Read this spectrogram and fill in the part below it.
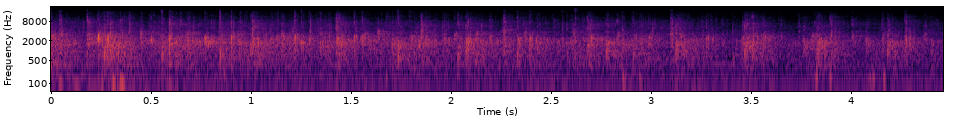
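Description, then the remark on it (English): A church audience applauds steadily for several seconds, giving the Lord a big hand, a dense, crackling wash of many hands clapping at once, fairly loud and even throughout with no voices over it. “Let's give the Lord another great big hand.”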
